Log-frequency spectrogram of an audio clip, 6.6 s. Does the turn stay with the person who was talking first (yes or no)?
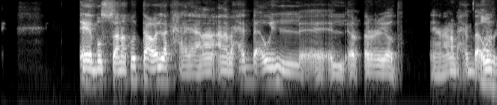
yes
